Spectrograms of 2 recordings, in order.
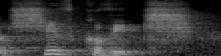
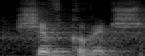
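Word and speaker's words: Živković: So the Z with an accent is a sh. So Shivkovic. No, Shivkovic. Shivkovic. That should be it.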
